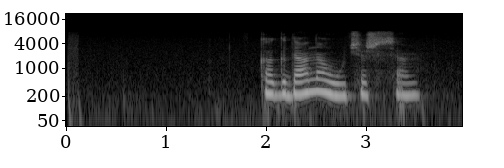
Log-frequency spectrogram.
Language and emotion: Russian, neutral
